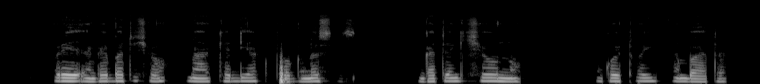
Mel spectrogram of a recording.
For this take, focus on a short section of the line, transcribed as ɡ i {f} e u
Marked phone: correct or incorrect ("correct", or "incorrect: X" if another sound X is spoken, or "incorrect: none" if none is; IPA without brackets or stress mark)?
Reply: incorrect: ʃ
